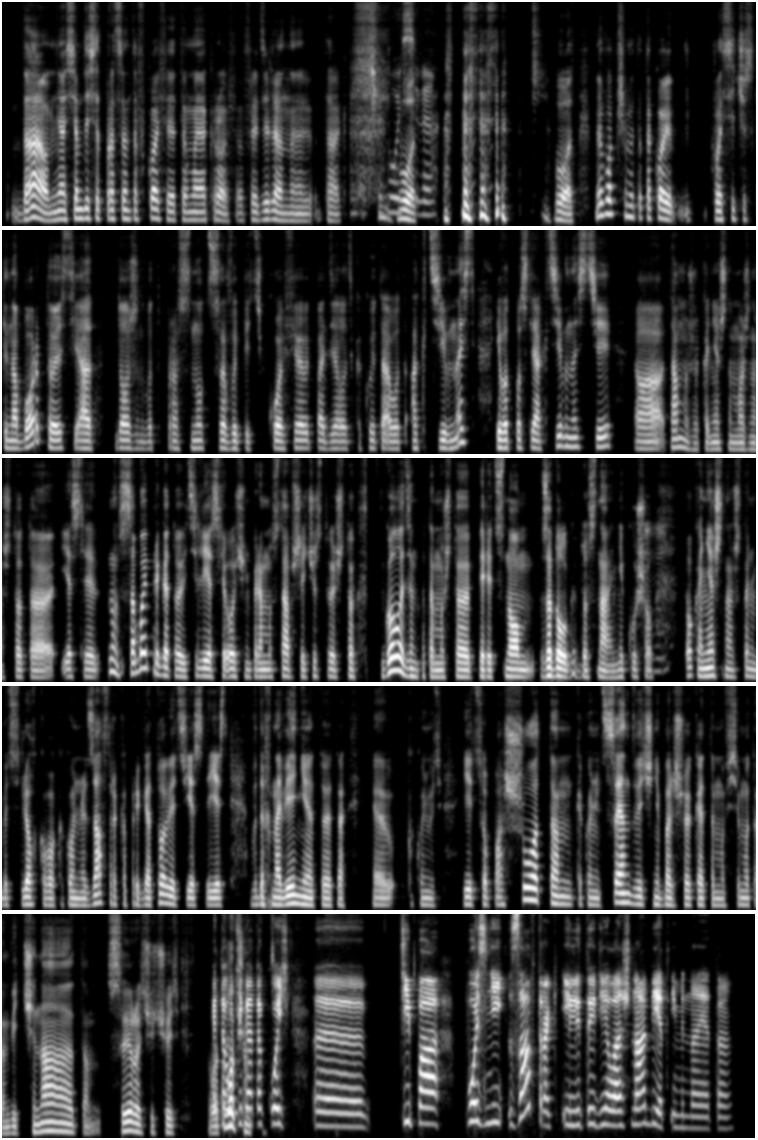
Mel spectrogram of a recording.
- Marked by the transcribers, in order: laugh; tapping
- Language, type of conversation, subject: Russian, podcast, Расскажи про свой идеальный утренний распорядок?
